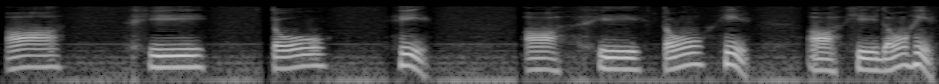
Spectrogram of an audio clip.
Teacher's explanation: right between the A and the H at the very beginning of this word will be a faint H sound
